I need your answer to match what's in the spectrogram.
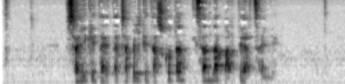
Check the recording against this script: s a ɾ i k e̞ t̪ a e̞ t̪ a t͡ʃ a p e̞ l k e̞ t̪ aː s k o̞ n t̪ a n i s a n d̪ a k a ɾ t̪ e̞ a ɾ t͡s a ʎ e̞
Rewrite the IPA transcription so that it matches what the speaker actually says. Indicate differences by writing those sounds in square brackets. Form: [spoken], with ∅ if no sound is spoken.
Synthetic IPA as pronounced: s a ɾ i k e̞ t̪ a e̞ t̪ a t͡ʃ a p e̞ l k e̞ t̪ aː s k o̞ [∅] t̪ a n i s a n d̪ a [p] a ɾ t̪ e̞ a ɾ t͡s a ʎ e̞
